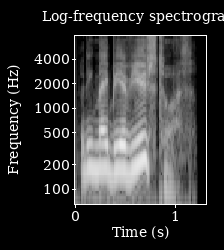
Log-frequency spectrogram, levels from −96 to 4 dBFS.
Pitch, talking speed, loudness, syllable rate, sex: 170 Hz, 365 wpm, -14 LUFS, 8.0 syllables/s, male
